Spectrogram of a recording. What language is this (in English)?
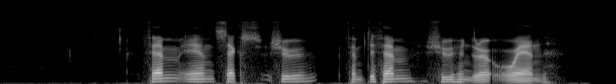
Norwegian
